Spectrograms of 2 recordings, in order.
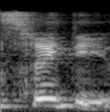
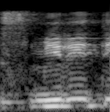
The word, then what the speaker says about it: স্মৃতি: নিয়েন অংশ তারপর দেখি পদের শুরুতে ম ফলা যুক্ত থাকলে তার নিজস্ব কোন উচ্চারণ হয় না এটা আমরা ম ফলার উচ্চারণে আগেও বলেছিলাম বরং নাসিক্য বর্ণ প্রাধান্য পায় যেমন দেখেন স্মৃতি স্মৃতি শব্দের প্রথম বর্ণের মধ্যে কিন্তু ম ফালা রয়েছে এজন্য এখানে মর কোন উচ্চারণ হয়নি স্মৃতি এরকম কিছু বলি নাই আমরা স্মরণ তো বলা হচ্ছে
